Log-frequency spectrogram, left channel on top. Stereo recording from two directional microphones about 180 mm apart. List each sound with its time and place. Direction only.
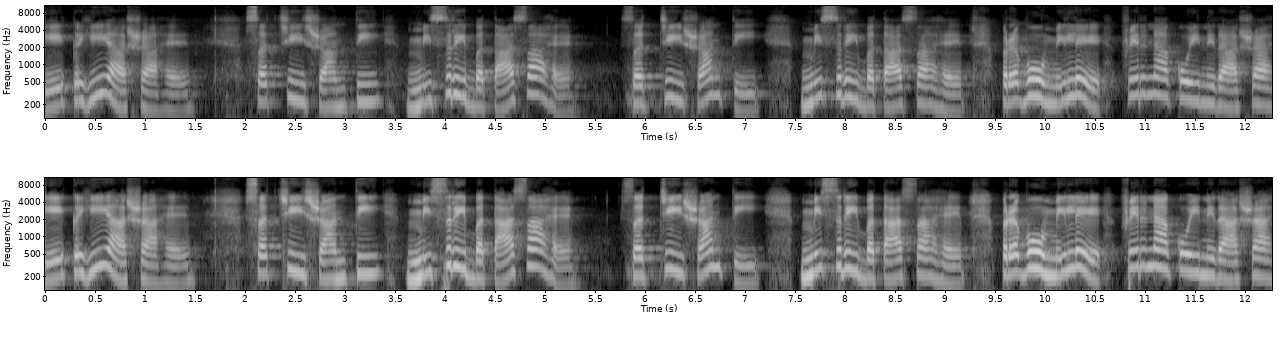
0.0 s a woman's voice: 15° right (ahead or behind)
3.6 s a woman's voice: 25° right (ahead or behind)
4.0 s a woman's voice: 15° right (ahead or behind)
